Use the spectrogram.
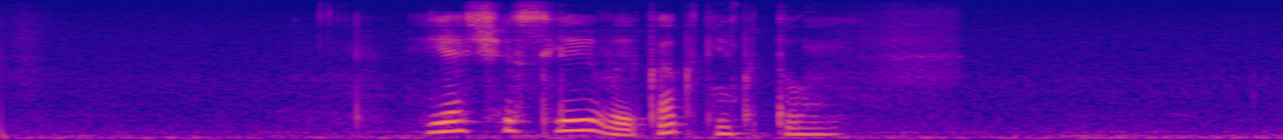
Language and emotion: Russian, sad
